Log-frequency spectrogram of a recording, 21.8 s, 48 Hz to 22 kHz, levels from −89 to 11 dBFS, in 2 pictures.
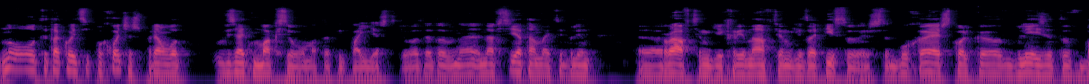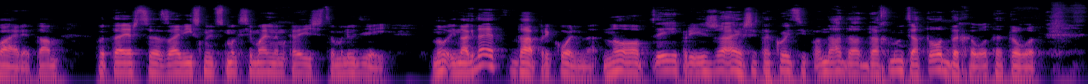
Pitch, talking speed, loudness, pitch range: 110 Hz, 145 wpm, -36 LUFS, 100-120 Hz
